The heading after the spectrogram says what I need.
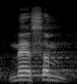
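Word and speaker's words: میثم: moderate हो गया जमाना मैसम तो मैसम गलत प्रोनंसिएशन है इसकी इस्लाह करें मीसम मीम कसरा के साथ जेर के साथ मीसम एक है मीसम एक है मुख्तार मीसम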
